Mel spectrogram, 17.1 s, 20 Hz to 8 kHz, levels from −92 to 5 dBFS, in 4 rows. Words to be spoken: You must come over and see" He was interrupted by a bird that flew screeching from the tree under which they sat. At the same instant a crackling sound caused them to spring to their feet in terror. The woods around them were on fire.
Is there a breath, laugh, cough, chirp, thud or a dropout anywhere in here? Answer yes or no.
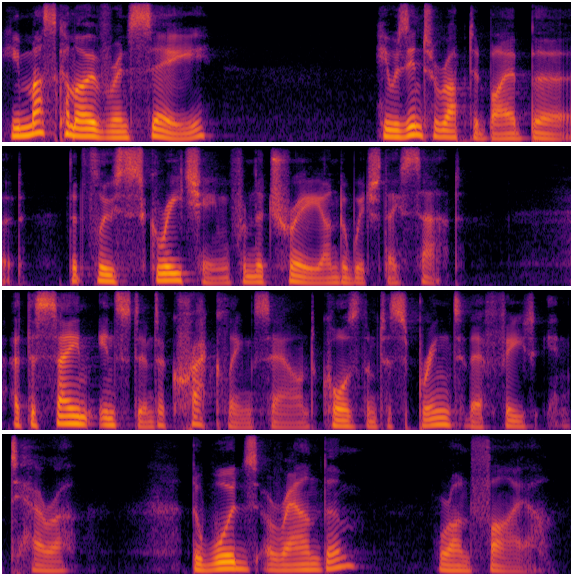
no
